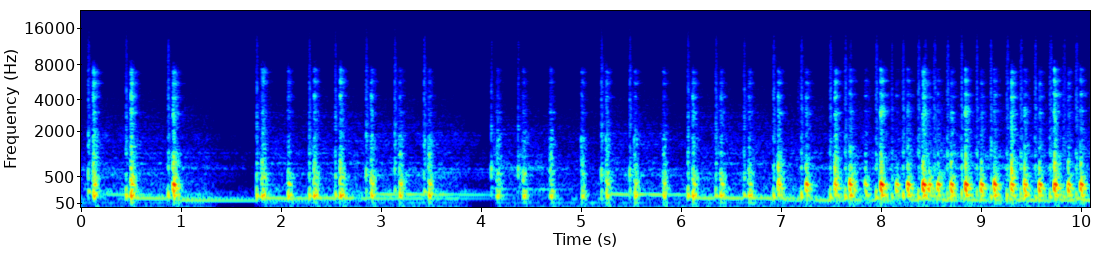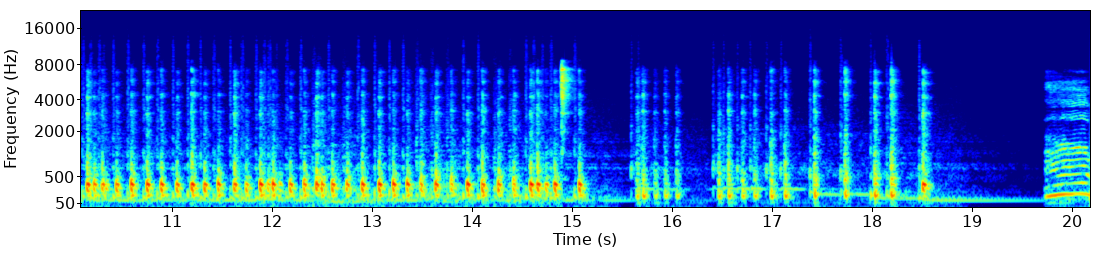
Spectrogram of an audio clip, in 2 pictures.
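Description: Electronic drum pattern playing back, fast sharp hits over a steady low bass note. The hits build to a dense roll in the middle, break off briefly, then pick up again.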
